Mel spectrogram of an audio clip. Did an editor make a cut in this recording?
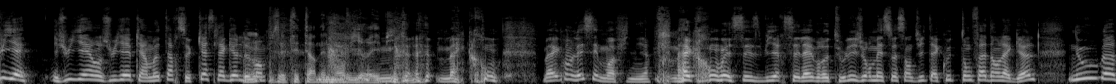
yes; 3 cuts; at 1.3 s, 2.6 s, 6.7 s

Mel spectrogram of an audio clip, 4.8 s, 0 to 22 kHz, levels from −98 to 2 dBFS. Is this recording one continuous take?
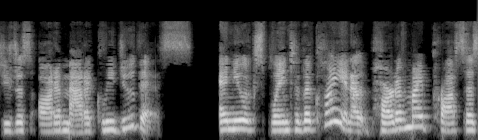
yes; 0 cuts

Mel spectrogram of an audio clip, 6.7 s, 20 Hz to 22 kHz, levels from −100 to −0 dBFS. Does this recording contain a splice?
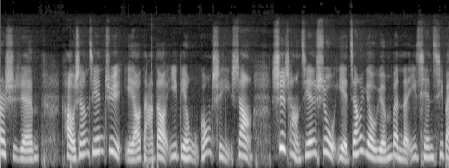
no; 0 cuts

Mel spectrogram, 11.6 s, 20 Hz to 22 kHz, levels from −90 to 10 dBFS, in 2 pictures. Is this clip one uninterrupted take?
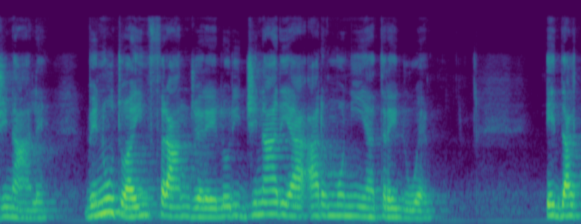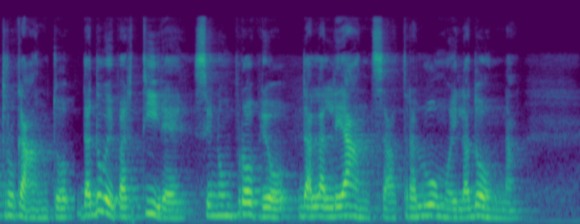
no; 1 cut; at 6.6 s

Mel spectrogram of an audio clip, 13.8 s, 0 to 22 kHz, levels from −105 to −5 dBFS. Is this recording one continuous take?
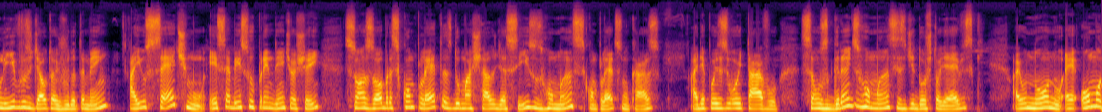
yes; 0 cuts

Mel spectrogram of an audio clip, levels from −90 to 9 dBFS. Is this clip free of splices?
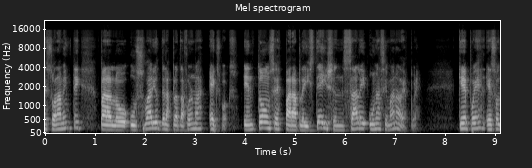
no; 1 cut; at 3.9 s

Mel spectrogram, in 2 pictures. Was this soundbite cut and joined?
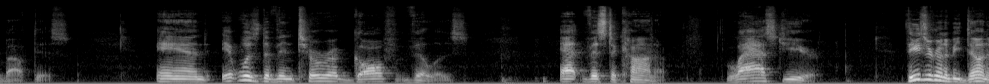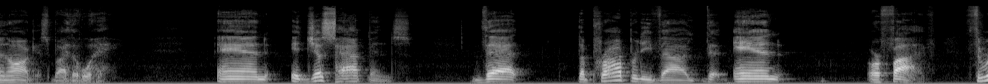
yes; 2 cuts; at 13.2 s, 17.2 s

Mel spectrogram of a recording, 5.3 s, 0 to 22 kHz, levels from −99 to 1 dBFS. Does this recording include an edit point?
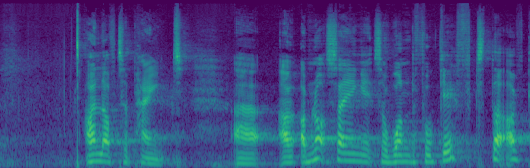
no; 0 cuts

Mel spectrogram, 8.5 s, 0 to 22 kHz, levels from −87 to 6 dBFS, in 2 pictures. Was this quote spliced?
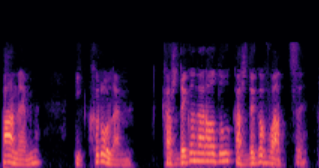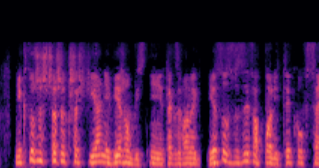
yes; 2 cuts; at 4.4 s, 6.9 s

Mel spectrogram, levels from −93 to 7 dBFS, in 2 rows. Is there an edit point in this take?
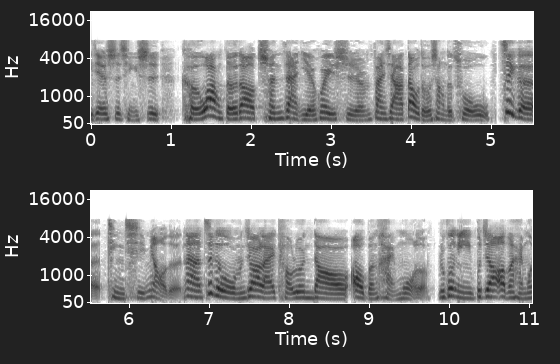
no; 0 cuts

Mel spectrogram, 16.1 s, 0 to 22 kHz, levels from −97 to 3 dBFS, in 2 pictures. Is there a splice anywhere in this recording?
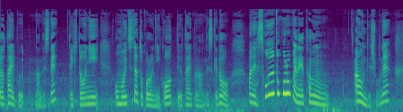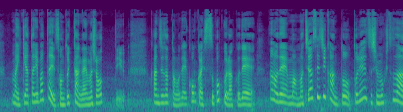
yes; 1 cut; at 8.2 s

